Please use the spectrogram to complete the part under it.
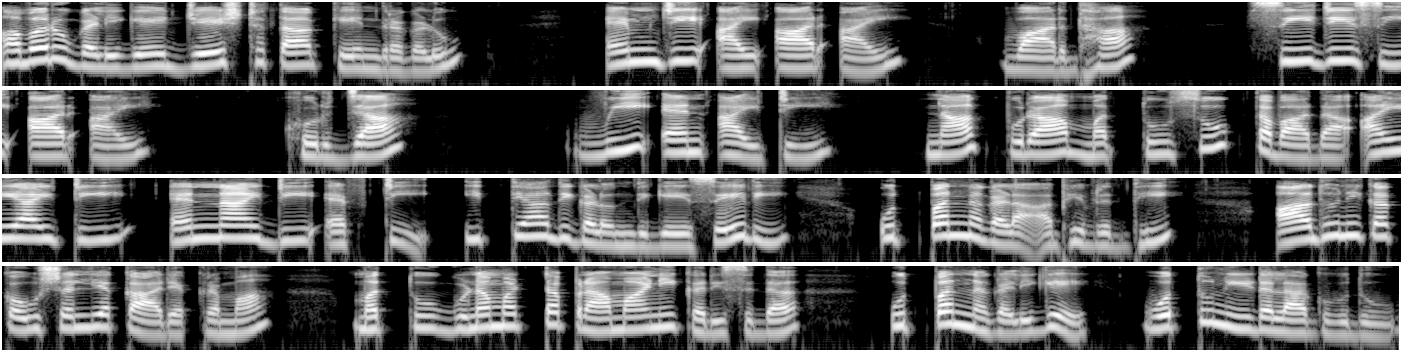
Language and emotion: Kannada, neutral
